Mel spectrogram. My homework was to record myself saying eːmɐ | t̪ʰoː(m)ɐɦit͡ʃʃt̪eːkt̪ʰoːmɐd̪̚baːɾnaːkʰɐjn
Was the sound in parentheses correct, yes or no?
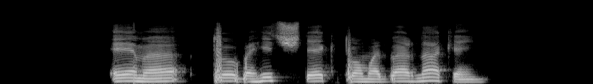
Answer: no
